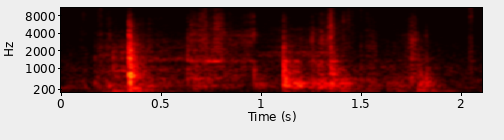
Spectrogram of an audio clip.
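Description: Folded clear acetate sheet handled by hand: a sharp tap about a third of a second in, then several short plastic rustles.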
